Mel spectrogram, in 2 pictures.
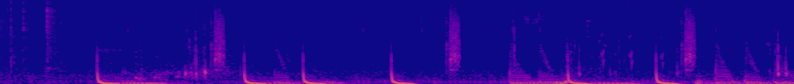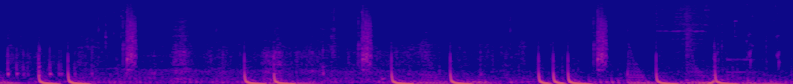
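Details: Electronic music with heavy, evenly spaced percussive thumps and scratchy textures fills the whole stretch.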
